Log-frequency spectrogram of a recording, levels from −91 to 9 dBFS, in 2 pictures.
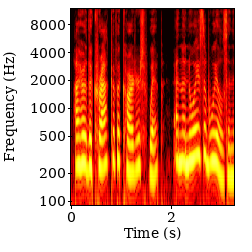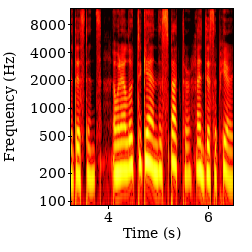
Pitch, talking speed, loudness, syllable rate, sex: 220 Hz, 230 wpm, -17 LUFS, 6.0 syllables/s, female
